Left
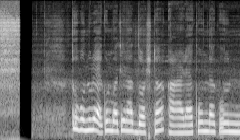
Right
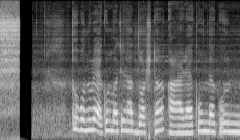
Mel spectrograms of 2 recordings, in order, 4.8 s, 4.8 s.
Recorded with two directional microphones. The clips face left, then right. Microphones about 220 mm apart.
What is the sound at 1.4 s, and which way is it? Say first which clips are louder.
A woman's voice: left 5 dB; 30° left (ahead or behind).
